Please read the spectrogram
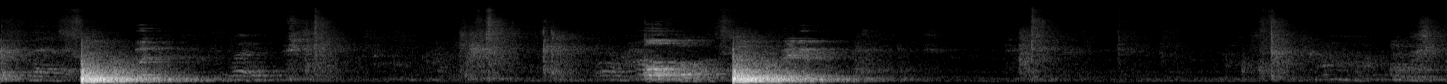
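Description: Heavy Atlas stone dropped from the shoulder onto the rubber gym floor twice, about six and a half seconds apart. Each landing is a loud thud that dies away over a second or so, and each marks the end of a stone-to-shoulder rep.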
